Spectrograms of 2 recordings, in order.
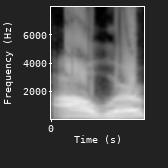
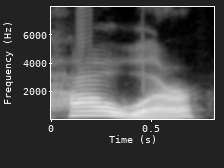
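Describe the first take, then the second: First: The word starts with a vowel, no h sound. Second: The word starts with an audible h sound. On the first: The speaker calls it right. "Memang cara baca yang tepat itu the hour" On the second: The speaker calls it wrong. "bukan hour"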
